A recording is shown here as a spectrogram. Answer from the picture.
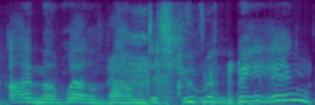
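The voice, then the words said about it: Imitates another person's voice. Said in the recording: “that a Jimmy Savile impression?”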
